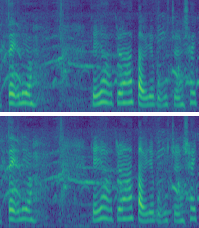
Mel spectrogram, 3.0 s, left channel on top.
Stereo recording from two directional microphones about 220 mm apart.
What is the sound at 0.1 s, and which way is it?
Speech, 25° left (ahead or behind).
